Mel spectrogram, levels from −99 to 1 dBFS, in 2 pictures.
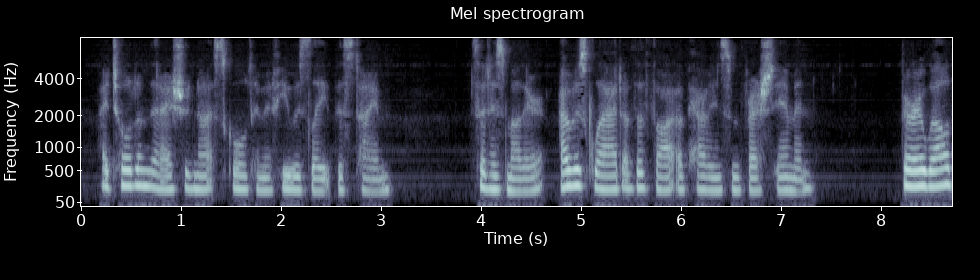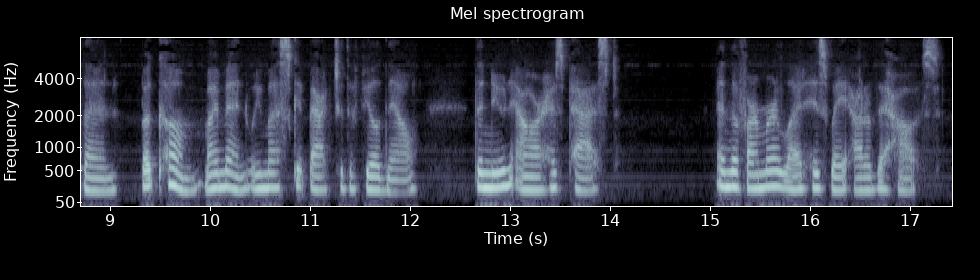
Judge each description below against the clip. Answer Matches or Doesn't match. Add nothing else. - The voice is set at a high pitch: Matches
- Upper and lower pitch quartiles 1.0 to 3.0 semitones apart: Matches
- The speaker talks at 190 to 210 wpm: Matches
